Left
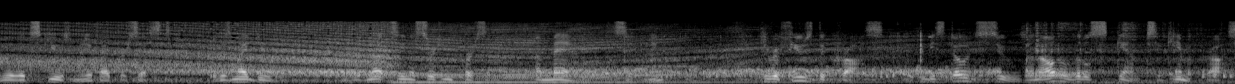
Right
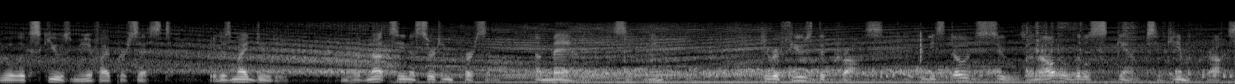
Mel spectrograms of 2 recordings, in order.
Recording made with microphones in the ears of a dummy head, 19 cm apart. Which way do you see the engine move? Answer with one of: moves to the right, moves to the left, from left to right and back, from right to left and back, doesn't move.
moves to the right.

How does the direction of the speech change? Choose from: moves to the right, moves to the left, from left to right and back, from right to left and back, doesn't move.
doesn't move.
